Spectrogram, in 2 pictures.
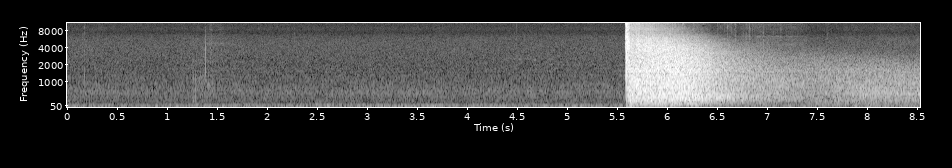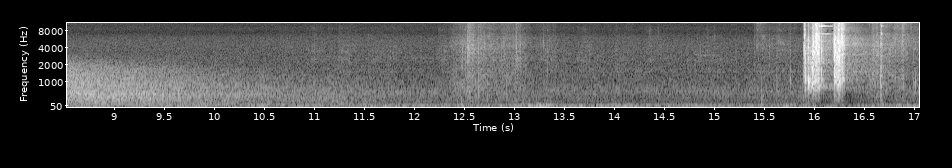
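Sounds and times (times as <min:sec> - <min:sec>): rifle shot with echo: 0:05.6 - 0:10.8.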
